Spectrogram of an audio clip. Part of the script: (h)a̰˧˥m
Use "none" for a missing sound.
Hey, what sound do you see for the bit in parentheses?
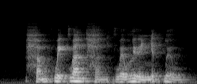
h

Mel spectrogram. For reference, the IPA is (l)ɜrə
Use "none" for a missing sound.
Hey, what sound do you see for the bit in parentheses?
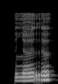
l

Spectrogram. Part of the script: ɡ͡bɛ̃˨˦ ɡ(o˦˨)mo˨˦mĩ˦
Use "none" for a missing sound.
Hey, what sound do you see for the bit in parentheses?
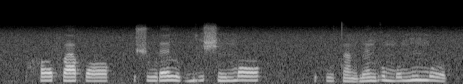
o˦˨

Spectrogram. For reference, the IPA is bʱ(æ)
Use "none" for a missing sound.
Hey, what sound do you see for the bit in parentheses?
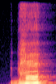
æ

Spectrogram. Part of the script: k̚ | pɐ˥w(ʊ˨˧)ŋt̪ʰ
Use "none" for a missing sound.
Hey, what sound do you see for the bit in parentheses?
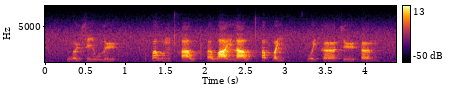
ʊ˨˧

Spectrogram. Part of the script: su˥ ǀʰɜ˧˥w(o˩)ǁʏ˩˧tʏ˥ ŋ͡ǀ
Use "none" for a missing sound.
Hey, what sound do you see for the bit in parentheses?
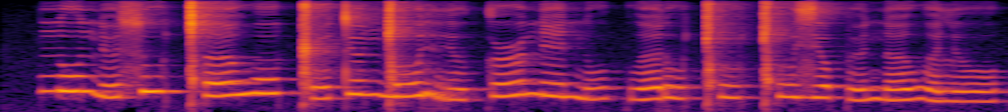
o˥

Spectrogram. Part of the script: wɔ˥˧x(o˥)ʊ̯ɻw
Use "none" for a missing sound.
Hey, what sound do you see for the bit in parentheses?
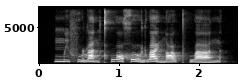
o˥˧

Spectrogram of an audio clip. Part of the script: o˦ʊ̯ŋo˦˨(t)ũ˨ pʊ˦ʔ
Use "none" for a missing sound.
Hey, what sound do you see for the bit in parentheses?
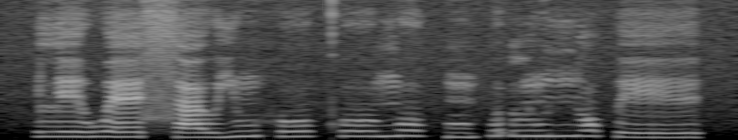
k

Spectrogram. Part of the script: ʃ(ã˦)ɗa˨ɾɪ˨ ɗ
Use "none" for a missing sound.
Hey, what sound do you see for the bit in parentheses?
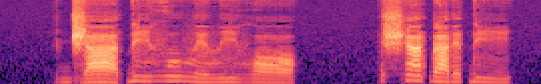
ã˦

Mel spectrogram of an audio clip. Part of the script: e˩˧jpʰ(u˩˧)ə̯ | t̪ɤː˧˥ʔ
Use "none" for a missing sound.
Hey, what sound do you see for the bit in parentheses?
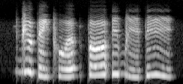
u˩˧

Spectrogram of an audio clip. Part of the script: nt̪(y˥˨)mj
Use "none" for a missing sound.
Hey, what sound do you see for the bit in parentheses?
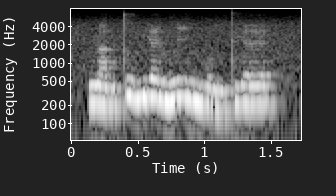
u˥˨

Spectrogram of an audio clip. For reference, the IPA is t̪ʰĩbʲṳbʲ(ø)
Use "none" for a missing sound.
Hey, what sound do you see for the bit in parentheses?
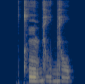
u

